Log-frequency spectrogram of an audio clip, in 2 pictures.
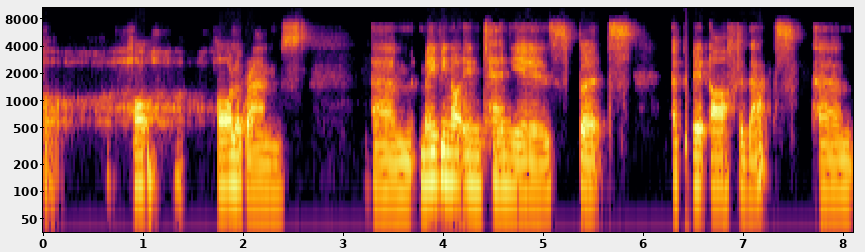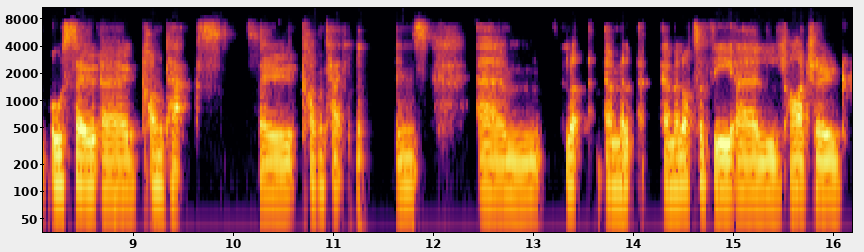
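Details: Real adult man who describes himself as a person who stutters, speaking in a podcast interview; stuttering.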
